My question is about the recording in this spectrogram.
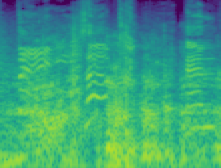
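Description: Cerberus, the animated three-headed hellhound, roaring and growling: a cartoon monster sound effect.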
